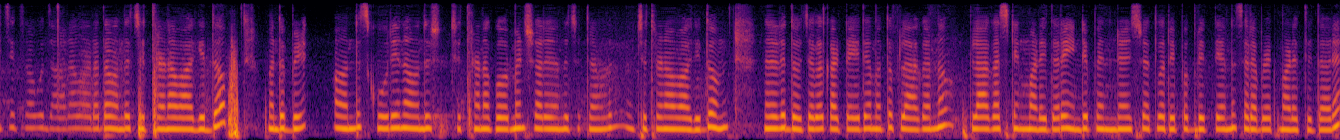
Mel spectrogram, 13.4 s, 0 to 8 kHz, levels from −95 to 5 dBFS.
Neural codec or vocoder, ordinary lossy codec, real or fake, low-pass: codec, 16 kHz in and 24 kHz out, 1 kbps, XY-Tokenizer; none; fake; 7.2 kHz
